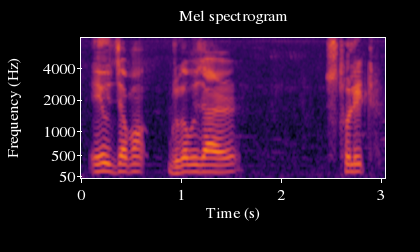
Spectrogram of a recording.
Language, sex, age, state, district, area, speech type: Assamese, male, 30-45, Assam, Darrang, rural, spontaneous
